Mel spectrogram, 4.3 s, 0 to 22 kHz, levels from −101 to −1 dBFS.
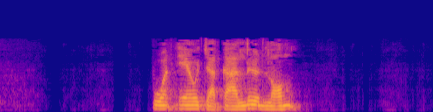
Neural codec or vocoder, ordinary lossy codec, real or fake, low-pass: codec, 16 kHz, 4.8 kbps, FACodec; MP3, 24 kbps; fake; 5.4 kHz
